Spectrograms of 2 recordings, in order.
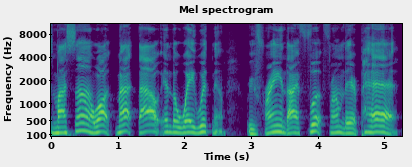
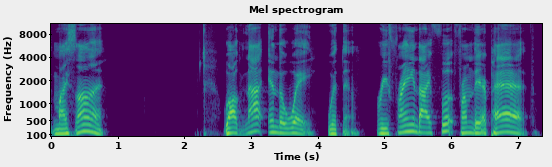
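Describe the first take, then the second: First: Slow, solemn reading again; measured preacher's reading; scripture reread. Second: Very slow, solemn reading; measured preacher's reading; scripture reading. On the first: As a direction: lean on the warning, slowly. Rereading verse slowly. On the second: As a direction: draw out the warning. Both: Acted.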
